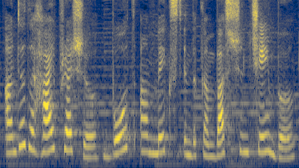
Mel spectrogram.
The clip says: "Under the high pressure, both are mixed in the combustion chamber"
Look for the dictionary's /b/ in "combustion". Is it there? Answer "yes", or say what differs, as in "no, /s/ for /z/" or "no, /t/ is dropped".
yes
